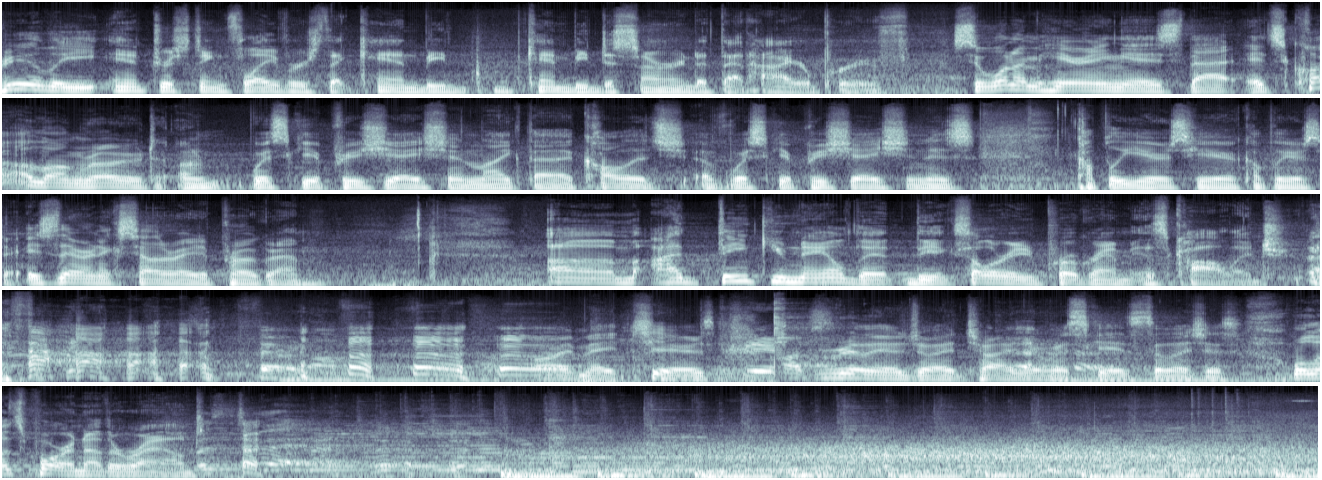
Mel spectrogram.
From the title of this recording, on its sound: On Location on the Tennessee Whiskey Trail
